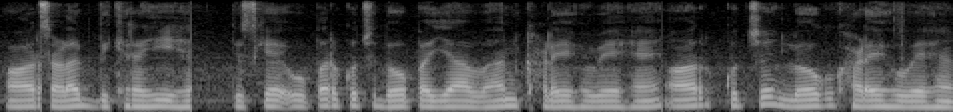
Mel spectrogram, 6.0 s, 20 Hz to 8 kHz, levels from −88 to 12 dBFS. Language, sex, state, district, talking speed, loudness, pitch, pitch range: Hindi, male, Uttar Pradesh, Etah, 190 wpm, -23 LUFS, 120 Hz, 115-125 Hz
